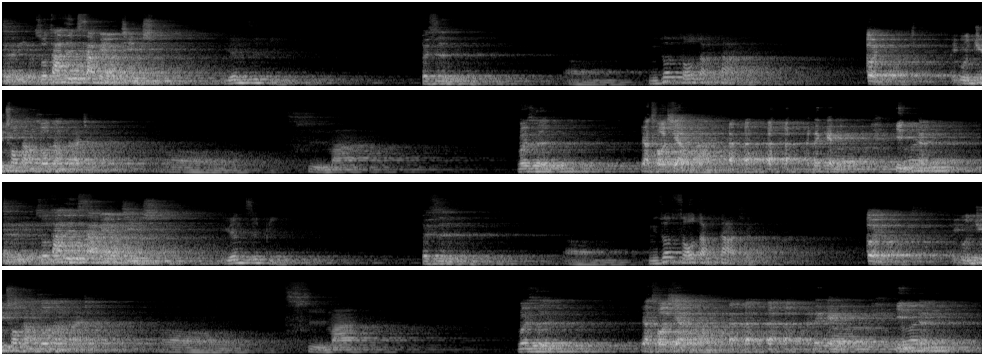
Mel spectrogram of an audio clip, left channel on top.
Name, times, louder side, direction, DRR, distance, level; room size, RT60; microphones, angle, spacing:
voice 1, 0.0-1.7 4.2-4.5 8.6-8.9 9.5-10.8 15.0-15.3 16.2-18.2 18.7-19.1, left 1 dB, 55° left, -2 dB, 2.3 m, -23 dB
voice 2, 2.2-2.9 5.6-6.1 6.5-7.7 11.3-12.3 12.6-13.4 16.3-16.4 18.1-19.2, right 2 dB, 50° right, 3 dB, 1.1 m, -31 dB
14.5 x 11.5 x 5.4 m, 2.7 s
head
